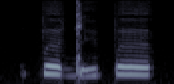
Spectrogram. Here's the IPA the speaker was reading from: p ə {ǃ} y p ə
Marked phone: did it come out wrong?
yes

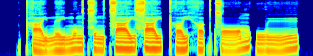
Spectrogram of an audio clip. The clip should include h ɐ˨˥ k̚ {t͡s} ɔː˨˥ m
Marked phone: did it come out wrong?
no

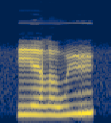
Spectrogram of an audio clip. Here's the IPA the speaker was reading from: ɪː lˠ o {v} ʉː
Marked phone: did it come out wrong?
yes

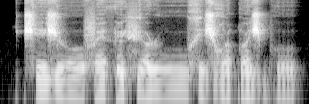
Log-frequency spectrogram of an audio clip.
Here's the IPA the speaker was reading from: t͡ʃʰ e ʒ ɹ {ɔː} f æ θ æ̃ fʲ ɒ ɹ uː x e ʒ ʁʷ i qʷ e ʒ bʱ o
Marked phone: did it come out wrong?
yes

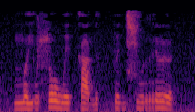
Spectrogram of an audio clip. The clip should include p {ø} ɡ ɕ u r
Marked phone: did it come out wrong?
yes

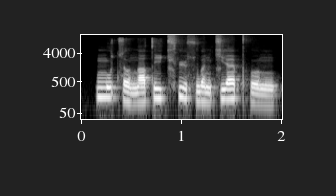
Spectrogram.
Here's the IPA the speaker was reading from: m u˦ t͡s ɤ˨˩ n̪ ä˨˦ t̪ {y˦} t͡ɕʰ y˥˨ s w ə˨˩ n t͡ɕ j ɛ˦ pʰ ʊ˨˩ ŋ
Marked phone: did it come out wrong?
yes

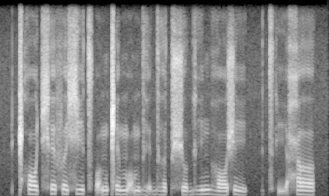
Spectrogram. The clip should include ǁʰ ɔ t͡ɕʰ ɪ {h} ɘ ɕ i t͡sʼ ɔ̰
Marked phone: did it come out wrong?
yes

